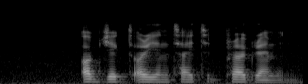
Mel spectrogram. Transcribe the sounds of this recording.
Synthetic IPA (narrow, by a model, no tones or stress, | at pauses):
ʔɔbd͡ʒɛk̚tʰɔ̰ɹiɛ̃ntʰetʰəd̚pʰɹoɡɹamɪ̰̃ŋ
